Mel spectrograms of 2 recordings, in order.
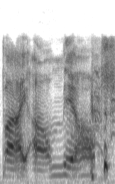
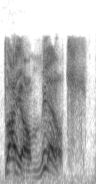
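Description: First: Put-on very slow, drawn-out French accent, rising. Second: Put-on high, slow French accent, falling; slow hammy French shout-out. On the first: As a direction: stretch each word in a hammy French accent. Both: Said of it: "did I turn on the French version of it?".

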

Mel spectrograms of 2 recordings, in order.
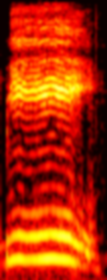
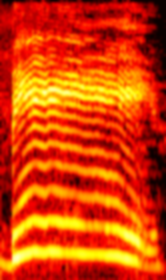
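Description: First: Said in the usual way. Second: B barked out short and forceful; aggressive B. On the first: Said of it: "That better?". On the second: Shown as a demonstration. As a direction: say the letter B hard and punchy.

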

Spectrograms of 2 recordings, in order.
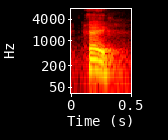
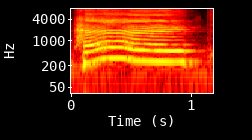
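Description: First: Said in the usual way. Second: Eager greeting. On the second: Pretend. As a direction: greet him with big energy. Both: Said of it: "Energy not matched".

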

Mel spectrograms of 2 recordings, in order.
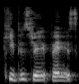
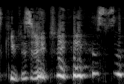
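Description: First: Said in the usual way. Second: Higher, louder, breaking into a laugh. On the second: Pretend. Friend joking about a player on camera, laughing. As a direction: crack up partway through the words.

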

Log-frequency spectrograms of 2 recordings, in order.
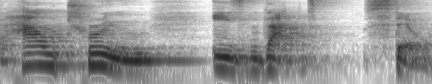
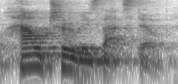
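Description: First: Drawn-out words; slow each word right down; slow and deliberate. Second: Said in the usual way. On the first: Shown as a demonstration. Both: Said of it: "I would like you to rank".

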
